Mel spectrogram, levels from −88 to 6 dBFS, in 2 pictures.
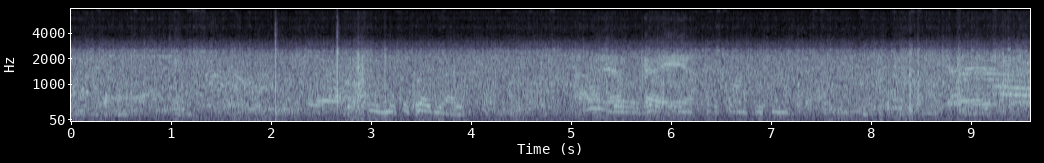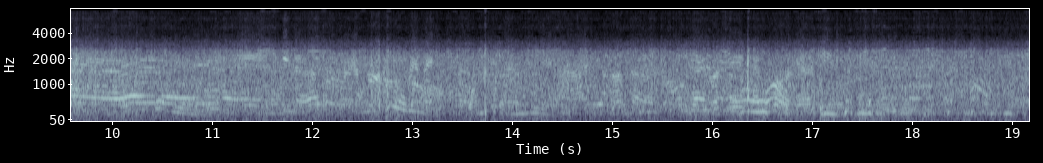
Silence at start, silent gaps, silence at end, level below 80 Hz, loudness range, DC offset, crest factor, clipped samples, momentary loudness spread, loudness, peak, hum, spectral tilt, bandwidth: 0 s; none; 0 s; -52 dBFS; 3 LU; under 0.1%; 22 dB; under 0.1%; 6 LU; -24 LUFS; -2 dBFS; none; -6 dB/octave; 7.8 kHz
